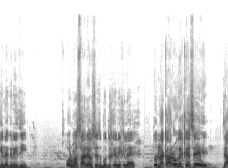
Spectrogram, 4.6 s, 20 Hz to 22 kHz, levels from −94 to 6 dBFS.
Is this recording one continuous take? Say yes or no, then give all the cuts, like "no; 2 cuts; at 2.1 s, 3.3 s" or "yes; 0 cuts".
no; 1 cut; at 2.9 s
